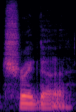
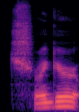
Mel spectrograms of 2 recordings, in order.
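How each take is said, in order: First: The word ends with an open 'a' sound. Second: The word ends with a hard R sound. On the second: "Hard R"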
